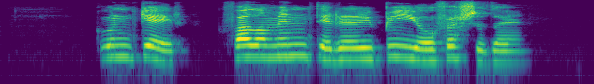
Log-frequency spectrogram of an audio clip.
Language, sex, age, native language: Icelandic, male, 11, Icelandic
